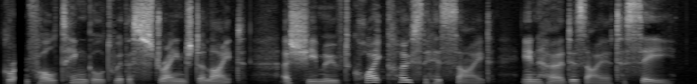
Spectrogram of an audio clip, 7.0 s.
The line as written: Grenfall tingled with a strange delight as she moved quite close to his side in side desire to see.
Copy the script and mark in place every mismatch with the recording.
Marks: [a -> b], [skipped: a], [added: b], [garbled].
Grenfall tingled with a strange delight as she moved quite close to his side in [side -> her] desire to see.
